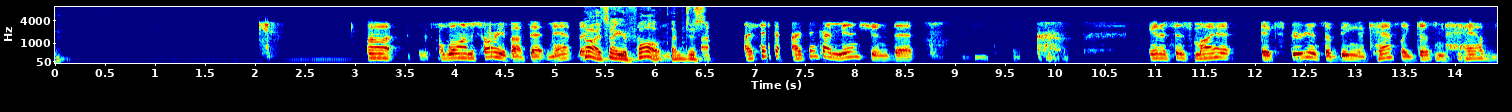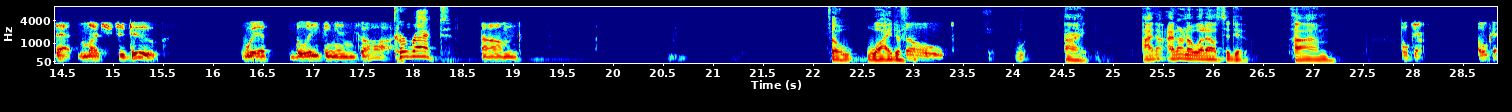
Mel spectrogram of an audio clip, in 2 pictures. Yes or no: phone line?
yes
